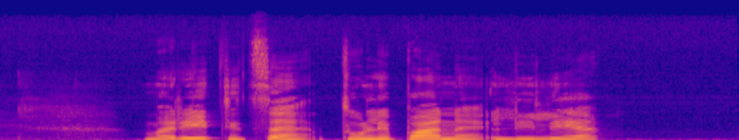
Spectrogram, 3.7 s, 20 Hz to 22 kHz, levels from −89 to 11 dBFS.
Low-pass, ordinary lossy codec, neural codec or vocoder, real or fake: 19.8 kHz; none; none; real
